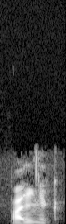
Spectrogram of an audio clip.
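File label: "пальник", Komi, male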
